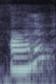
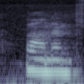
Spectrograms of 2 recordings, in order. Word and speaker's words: Farnham: Um, we're in Farnham. How do we pronounce that? Farnham.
